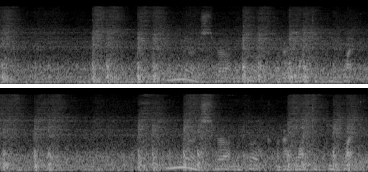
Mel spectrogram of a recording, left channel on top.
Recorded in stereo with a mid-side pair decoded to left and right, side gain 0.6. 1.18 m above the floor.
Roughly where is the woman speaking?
Ahead right.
